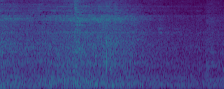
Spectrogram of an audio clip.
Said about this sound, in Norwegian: Nei, nå er vi ved innkjøringen til eh, Oslo S. Ligger liksom rett foran oss. Togene stopper her.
